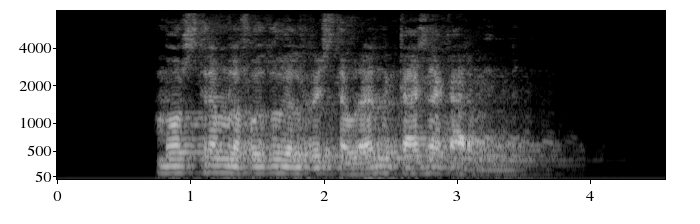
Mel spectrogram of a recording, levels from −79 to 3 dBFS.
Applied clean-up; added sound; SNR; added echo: none; none; none; reverberation time 1.3 s.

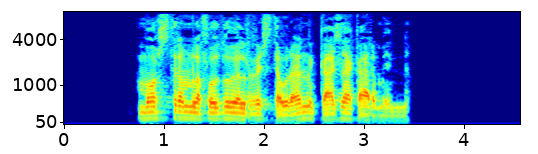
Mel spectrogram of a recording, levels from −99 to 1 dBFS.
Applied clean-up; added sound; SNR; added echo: none; none; none; none.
